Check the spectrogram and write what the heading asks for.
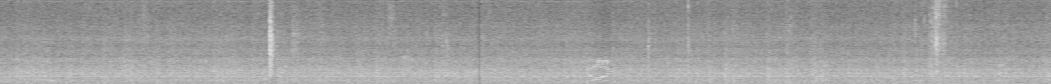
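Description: Steady engine noise of idling emergency vehicles, with indistinct voices of responders and two sharp clicks, one about three seconds in and one near the end.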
